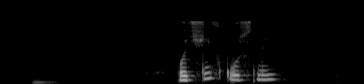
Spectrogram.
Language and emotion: Russian, neutral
